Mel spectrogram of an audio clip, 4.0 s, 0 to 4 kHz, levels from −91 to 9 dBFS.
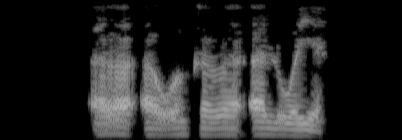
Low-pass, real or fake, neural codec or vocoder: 3.6 kHz; real; none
